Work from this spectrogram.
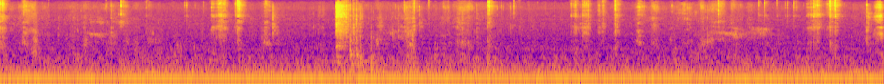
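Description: Scissors snip repeatedly through fabric pieces, quilting offcuts trimmed from a Churn Dash quilt block, in a steady series of close, crisp cuts over a constant low hum, with no talking.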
